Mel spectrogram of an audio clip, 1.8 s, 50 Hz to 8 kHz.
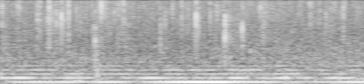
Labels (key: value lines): label: biophony, midshipman
recorder: SoundTrap 500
